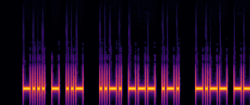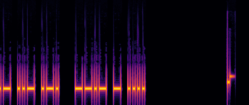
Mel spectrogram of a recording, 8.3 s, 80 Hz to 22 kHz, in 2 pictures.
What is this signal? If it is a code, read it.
Morse code, heard as a keyed tone, about 30 wpm, 700 Hz. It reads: BTU FOR YOUR QTH
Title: Common QSO Phrases 30wpm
